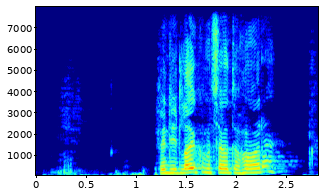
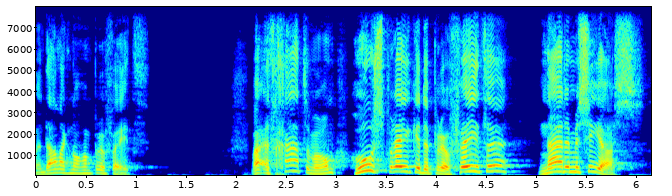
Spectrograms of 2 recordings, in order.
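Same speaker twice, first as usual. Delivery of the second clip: normal talking voice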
